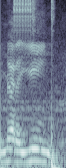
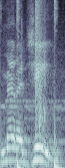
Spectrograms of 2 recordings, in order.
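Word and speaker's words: Medellín: i n and a lot of people say Metaline yes or Metaline yeah it's metag genene yes and metag genene and they really don't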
